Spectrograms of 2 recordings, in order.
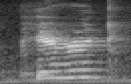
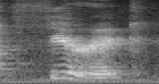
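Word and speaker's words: Pyric: That's right, I'm a storyteller who is working really hard to remember that the new fire elemental language is pronounced Pyrrhic, not Fearic.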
